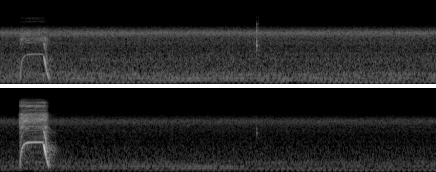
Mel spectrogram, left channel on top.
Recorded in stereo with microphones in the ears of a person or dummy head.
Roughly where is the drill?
Right.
